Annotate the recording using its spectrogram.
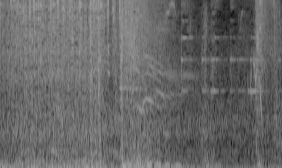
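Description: A laser beam hums and crackles loudly.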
